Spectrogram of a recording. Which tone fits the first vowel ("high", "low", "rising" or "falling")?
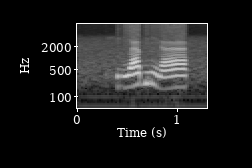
low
